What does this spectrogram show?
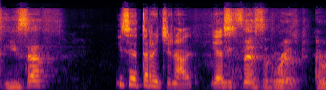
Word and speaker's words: Iseth: Hello, I think this is broadcasting now, so I'm here with, is your name pronounced Iseth?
